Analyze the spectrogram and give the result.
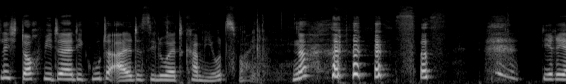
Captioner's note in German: Gelächter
